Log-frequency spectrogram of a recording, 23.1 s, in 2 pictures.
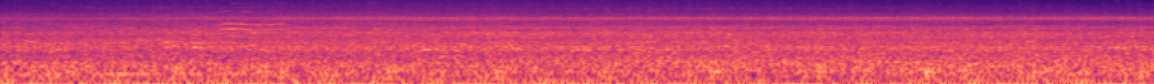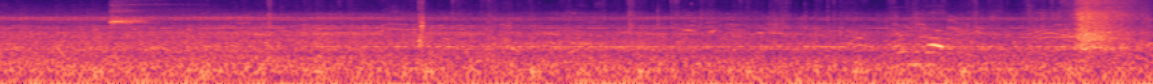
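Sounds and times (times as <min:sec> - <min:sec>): train rumbling along track: 0:00.0 - 0:23.0
high wheel squeal: 0:12.6 - 0:14.0.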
